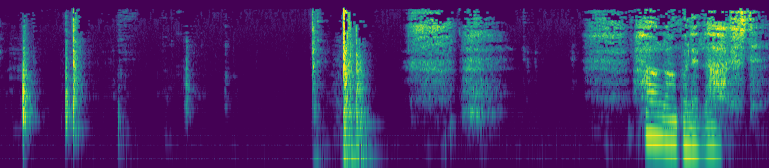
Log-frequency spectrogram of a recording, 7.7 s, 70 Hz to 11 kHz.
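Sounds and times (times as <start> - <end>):
door being pulled shut with a solid thud: 3.1 - 3.8
speech: 6.4 - 7.4.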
